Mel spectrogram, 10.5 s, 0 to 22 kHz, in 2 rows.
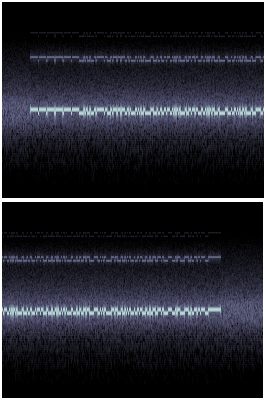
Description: RTTY (45.45 baud, 170 Hz shift), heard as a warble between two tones, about 2200 Hz centre. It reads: AQUEST PREPARAT SEMPRE HA DE PORTAR ALCOHOL.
